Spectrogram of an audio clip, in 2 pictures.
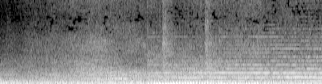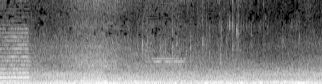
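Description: A vehicle horn sounds once, a steady held tone of about two and a half seconds, over constant traffic noise.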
